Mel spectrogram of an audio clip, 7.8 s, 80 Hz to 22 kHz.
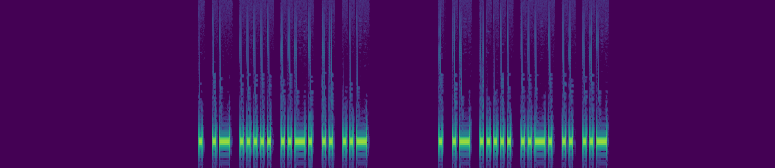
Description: Morse code, heard as a keyed tone, about 36 wpm, 700 Hz. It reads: EA5FIU EA5FIU
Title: DXCC-100 Call Signs - 6 Characters - Repeated 2x - 35wpm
